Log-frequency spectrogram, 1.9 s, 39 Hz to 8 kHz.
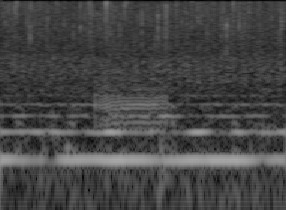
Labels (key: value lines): label: biophony, midshipman
recorder: SoundTrap 500

label: biophony, croak
recorder: SoundTrap 500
